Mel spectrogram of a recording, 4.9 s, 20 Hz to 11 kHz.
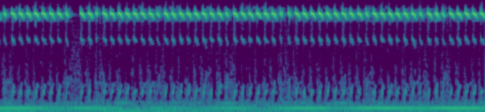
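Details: Korean ground cricket (yeoul-allak-bangul-beolle), 2020 recording from the National Institute of Biological Resources: a nearly continuous shrill pulsed trill with a single short break near the start, steady low hum beneath.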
